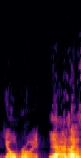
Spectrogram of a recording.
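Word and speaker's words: Yoroi: Before we move on to Cardano Summit, Yo-Roi. That is how you pronounce the wallet.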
